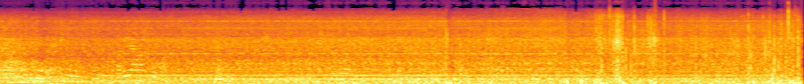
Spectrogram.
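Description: Aircraft running on the apron: a steady engine noise with a steady hum under it.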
